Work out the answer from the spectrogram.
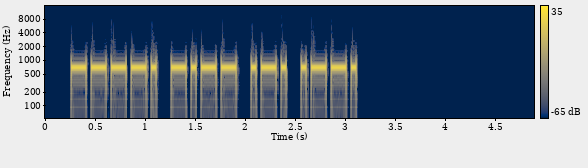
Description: Morse code, heard as a keyed tone, about 24 wpm, 700 Hz. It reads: 9YRP
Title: Speed-Racing - Four Letter-Number Combinations - 20wpm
